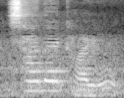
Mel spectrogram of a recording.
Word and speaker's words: 산에: Pero igsuwat mo, of course, there is batchim, but when you're going to pronounce it, batchim 없어요, because it will be carried over.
